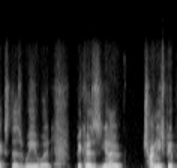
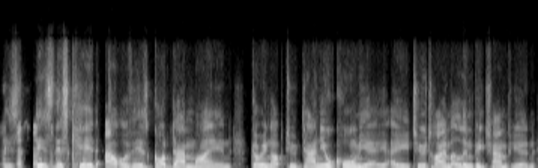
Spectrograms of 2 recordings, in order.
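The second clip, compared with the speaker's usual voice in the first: louder and higher, slow incredulous outrage; outraged rant; 6 semitones higher, 5 dB louder than usual. Real, not acted. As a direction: rant slowly at the absurdity, raising the voice. Outraged at Jake Paul.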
